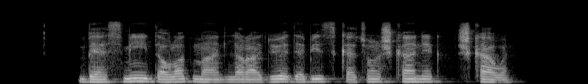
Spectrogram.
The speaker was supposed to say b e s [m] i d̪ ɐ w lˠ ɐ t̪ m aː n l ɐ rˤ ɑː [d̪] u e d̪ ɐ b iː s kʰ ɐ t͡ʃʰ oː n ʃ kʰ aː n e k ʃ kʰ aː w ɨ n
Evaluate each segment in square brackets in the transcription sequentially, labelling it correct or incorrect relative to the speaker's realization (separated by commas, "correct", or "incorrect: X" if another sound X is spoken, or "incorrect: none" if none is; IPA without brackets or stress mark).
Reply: correct, correct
